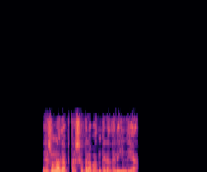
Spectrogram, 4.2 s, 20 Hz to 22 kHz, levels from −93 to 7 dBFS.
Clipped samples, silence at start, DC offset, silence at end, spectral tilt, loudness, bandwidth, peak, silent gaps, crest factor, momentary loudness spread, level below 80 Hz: under 0.1%; 0.85 s; under 0.1%; 1.4 s; -3.5 dB/octave; -22 LUFS; 8 kHz; -4 dBFS; none; 22 dB; 11 LU; -60 dBFS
